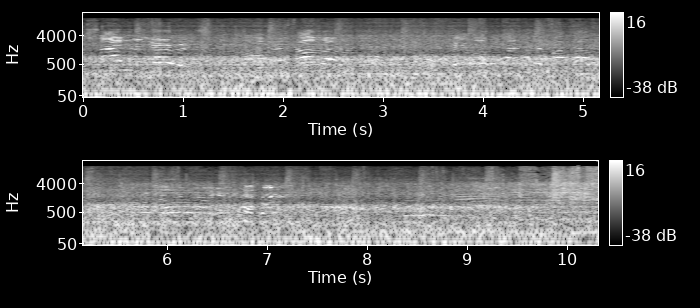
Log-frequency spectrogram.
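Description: Loud steady rush of engine and wind noise inside the cabin of a small single-engine jump plane in flight, with air blowing in, and voices shouting over it, mostly in the first few seconds.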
